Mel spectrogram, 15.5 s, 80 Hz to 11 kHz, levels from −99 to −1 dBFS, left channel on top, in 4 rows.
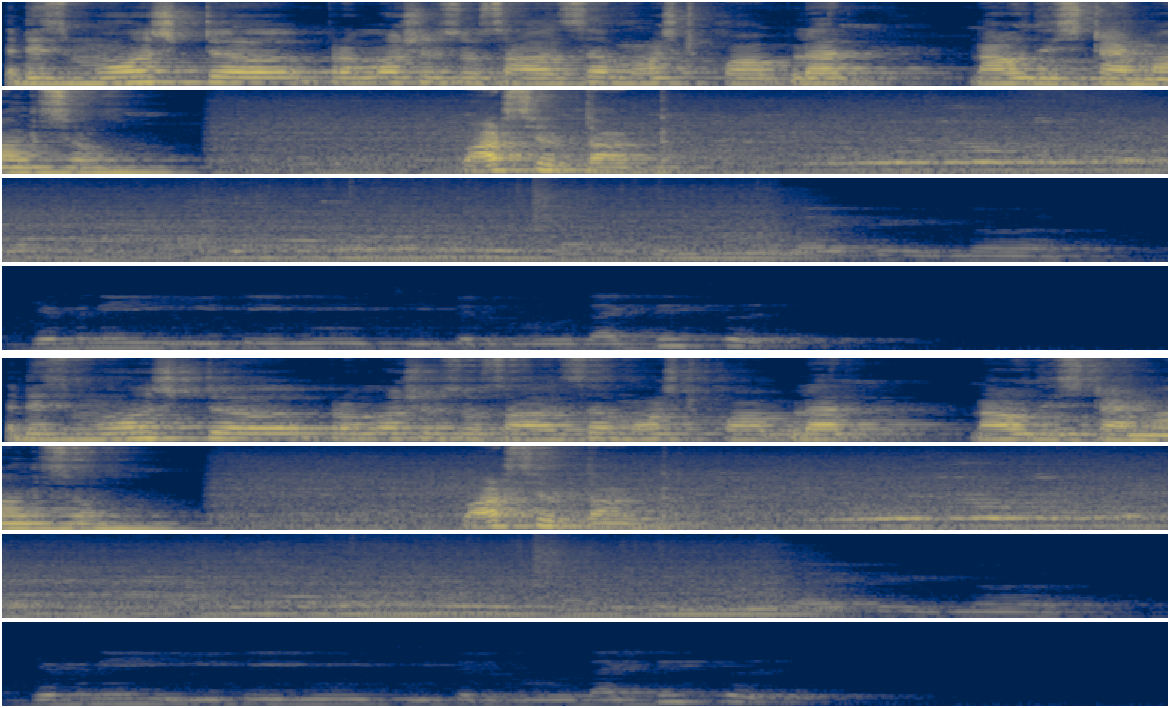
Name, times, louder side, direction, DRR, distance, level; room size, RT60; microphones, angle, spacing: voice 1, 0.0-2.9 3.2-4.4 5.4-6.2, left 2 dB, 60° left, 1.8 m, -31 dB
sound 1, 4.6-10.4, equal, 15° left, 6.0 m, -44 dB
voice 2, 9.1-9.7 10.0-10.6 11.0-11.2 12.0-12.9 13.5-14.2, equal, 35° left, 2.0 m, -51 dB
29.0 x 14.0 x 7.9 m
head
